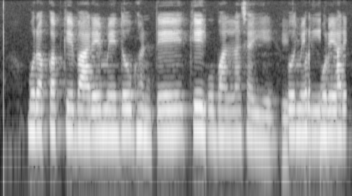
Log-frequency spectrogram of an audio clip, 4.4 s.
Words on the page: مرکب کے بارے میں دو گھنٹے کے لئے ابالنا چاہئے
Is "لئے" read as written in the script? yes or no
no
